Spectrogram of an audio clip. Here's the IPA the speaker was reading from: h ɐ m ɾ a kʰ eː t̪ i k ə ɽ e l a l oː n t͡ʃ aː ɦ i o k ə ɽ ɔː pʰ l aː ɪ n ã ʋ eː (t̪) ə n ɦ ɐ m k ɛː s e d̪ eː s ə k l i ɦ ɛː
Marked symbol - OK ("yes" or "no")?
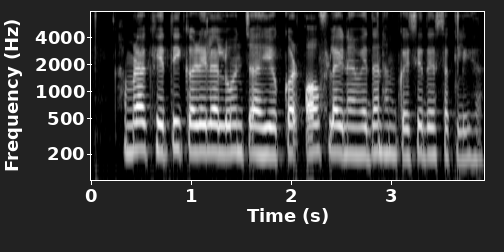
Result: no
